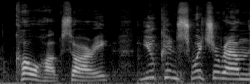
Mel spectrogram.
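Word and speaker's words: quahog: crab um qu Hogs do you pronounce it quw I say cwk kohawk sorry you can switch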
